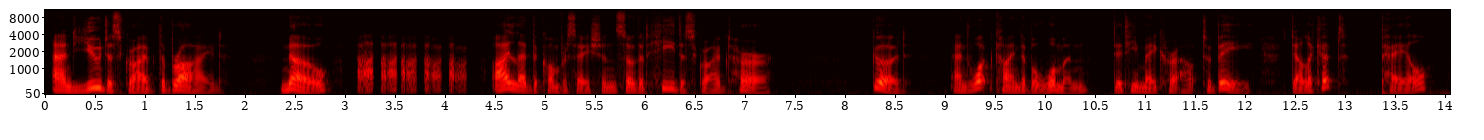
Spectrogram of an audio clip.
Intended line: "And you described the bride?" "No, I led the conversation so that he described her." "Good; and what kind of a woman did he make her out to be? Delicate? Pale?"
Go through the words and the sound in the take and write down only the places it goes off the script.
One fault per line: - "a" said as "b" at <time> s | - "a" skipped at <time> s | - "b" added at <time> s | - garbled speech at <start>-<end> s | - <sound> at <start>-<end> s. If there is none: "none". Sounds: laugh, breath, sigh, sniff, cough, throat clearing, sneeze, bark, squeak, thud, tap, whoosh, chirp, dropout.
- laugh at 3.1-4.2 s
